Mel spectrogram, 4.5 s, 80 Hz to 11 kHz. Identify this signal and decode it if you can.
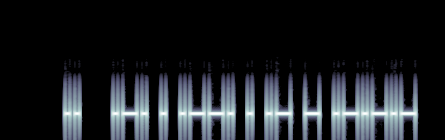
Morse code, heard as a keyed tone, about 25 wpm, 700 Hz. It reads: I REPEAT.
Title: A Sound Of Thunder 25wpm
